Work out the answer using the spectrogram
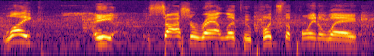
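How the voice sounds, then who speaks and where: A man's voice: sits high, a little slow, music in the background. A young man calling live volleyball play-by-play as a radio announcer.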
